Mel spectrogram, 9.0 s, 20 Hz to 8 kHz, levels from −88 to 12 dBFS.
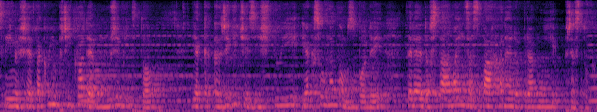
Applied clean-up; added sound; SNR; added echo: none; Bowed string instrument; 15 dB; reverberation time 1.4 s.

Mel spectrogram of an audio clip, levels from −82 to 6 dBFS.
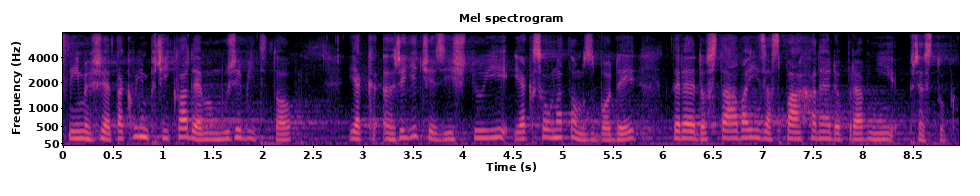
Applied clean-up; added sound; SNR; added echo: none; none; none; none.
